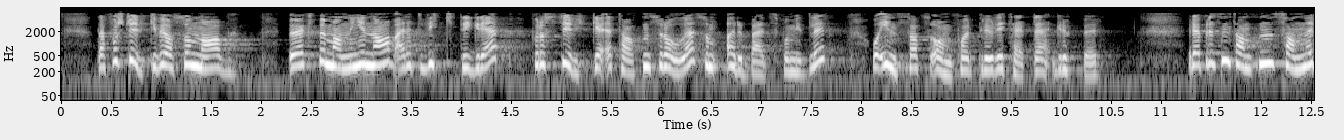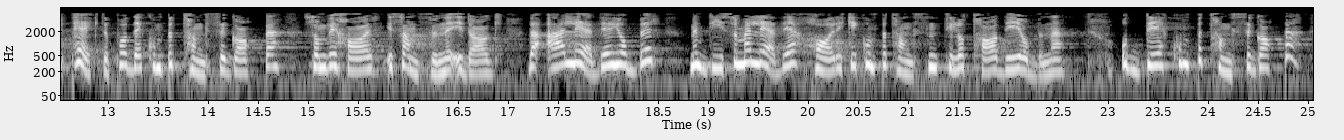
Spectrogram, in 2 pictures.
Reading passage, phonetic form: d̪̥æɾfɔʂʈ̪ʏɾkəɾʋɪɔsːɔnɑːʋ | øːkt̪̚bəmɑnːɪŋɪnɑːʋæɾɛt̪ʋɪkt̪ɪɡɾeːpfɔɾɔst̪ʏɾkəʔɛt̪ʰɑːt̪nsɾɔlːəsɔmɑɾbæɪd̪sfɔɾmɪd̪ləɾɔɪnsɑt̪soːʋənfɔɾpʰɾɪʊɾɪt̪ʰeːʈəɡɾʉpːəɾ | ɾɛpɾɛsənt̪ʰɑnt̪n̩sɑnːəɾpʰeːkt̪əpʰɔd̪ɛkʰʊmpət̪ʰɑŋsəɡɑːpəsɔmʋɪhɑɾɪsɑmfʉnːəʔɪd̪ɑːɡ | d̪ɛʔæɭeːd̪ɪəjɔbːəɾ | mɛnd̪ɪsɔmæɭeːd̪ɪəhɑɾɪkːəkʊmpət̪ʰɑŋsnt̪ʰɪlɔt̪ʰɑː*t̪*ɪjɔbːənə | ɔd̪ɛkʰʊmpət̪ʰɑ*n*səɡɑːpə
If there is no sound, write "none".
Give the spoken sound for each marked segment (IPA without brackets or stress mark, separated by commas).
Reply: d̪, ŋ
